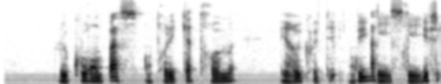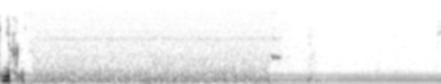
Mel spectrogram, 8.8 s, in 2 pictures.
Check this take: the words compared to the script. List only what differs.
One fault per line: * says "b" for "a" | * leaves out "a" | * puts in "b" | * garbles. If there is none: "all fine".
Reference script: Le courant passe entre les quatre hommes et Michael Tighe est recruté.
* leaves out "et Michael Tighe"
* garbles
